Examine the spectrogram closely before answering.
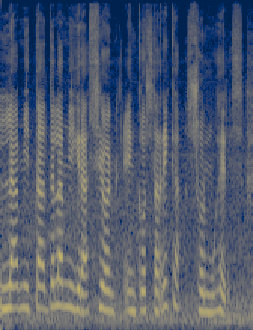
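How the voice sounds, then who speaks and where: A woman's voice over noticeable background noise. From Colombia. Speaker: sociologist and researcher. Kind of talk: interview. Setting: outdoors. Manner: halting.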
